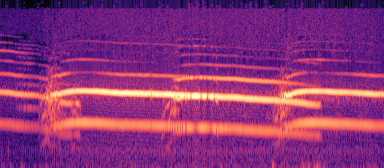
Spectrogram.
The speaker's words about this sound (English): Their voices evoke the landscape of the far north. Listen as a red throated loon calls as it emerges from the lake's reedy edge.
